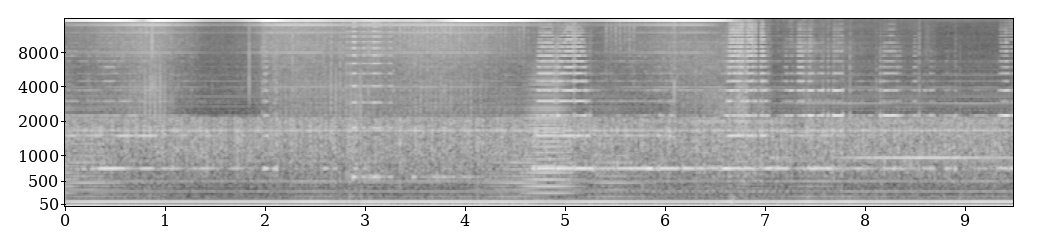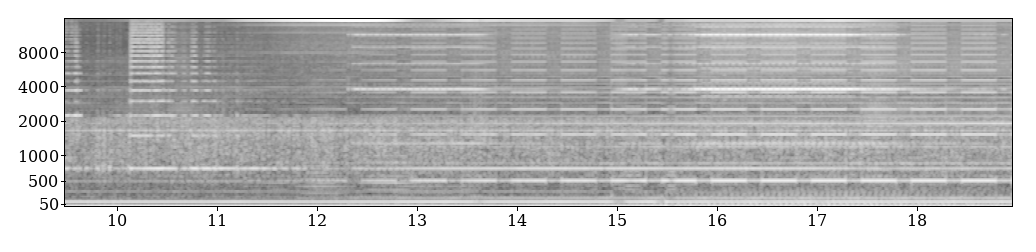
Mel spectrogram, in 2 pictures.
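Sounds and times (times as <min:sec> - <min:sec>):
higher electromagnetic whine: 0:00.0 - 0:07.2, 0:10.6 - 0:18.9
fixed whining electromagnetic tones: 0:00.0 - 0:18.9
strong steady low electromagnetic hum from apartment sources: 0:00.0 - 0:18.9.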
